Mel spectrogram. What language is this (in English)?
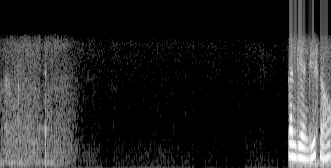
Dogri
